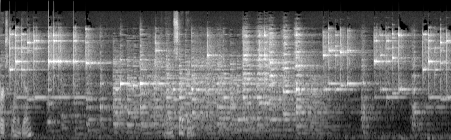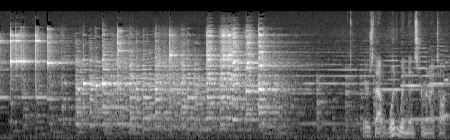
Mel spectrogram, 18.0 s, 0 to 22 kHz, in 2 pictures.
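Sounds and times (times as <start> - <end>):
xylophone melody: 0.0 - 15.2
orchestral music: 0.0 - 18.0.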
